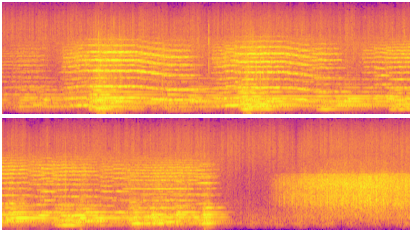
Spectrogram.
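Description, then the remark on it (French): Orchestral music plays for about nine seconds, then stops as the curtain falls and a theatre audience breaks into dense, steady applause for the opera's corps de ballet, a loud wash of clapping that continues to the end. “Le public applaudit à tout rompre le corps de ballet de l'opéra, le premier du monde, qui s'est surpassé.”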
